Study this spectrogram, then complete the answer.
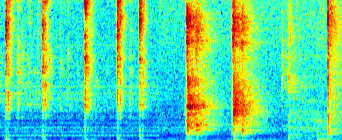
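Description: Fingers type a course token on a computer keyboard: quiet, sparse key clicks with a few firmer taps, close and alone with no talk.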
